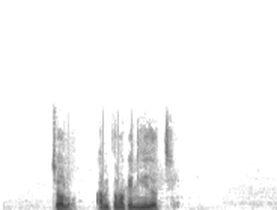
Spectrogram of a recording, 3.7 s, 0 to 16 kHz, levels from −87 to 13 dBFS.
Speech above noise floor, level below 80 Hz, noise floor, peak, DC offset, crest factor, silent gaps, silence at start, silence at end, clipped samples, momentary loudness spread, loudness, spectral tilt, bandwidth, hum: 57 dB; -58 dBFS; -76 dBFS; -2 dBFS; under 0.1%; 20 dB; none; 0.7 s; 1.45 s; under 0.1%; 17 LU; -20 LUFS; -7 dB/octave; 7.4 kHz; none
